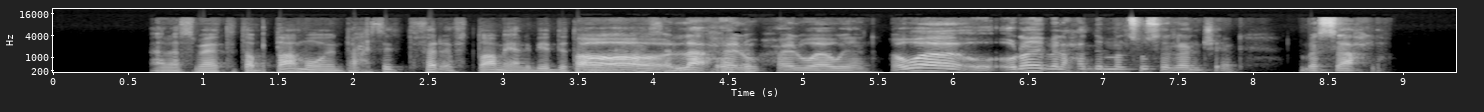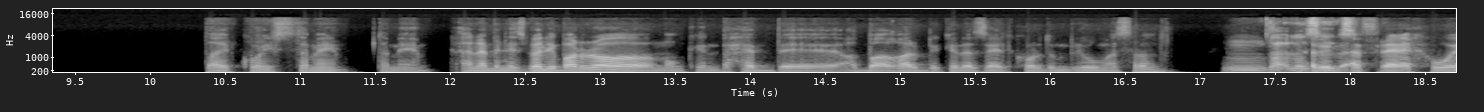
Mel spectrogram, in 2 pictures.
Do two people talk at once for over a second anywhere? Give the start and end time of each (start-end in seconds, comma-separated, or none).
3.5-4.7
